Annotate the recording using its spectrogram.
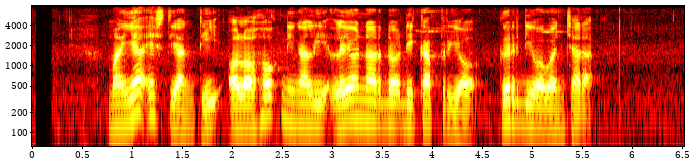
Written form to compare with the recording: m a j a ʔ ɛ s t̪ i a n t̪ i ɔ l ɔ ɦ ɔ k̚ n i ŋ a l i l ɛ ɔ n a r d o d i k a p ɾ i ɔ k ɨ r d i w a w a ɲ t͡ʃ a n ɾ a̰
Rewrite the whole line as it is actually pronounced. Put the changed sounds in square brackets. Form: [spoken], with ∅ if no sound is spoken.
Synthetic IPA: m a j a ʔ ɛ s t̪ i a n t̪ i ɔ l ɔ ɦ ɔ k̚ n i ŋ a l i l ɛ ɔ n a r d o d i k a p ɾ i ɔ k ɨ r d i w a w a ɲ t͡ʃ a [∅] ɾ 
